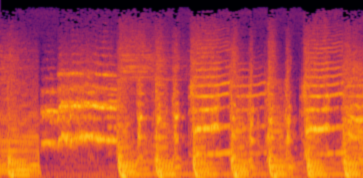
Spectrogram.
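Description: An upbeat novelty song where rooster crowing and clucking sounds ride over a bouncy, thumping backing track, loud, with repeated rhythmic bass hits throughout.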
